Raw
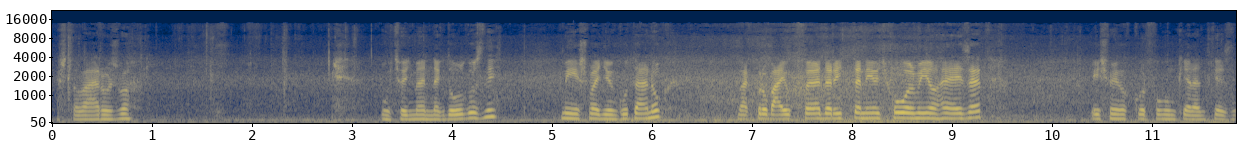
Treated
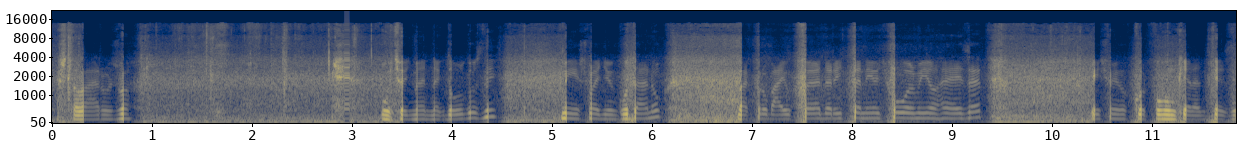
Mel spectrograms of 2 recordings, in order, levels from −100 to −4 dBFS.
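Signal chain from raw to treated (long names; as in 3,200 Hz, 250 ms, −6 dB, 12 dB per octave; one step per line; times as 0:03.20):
high-pass filter 44 Hz 6 dB per octave
parametric band 130 Hz −14.5 dB 0.21 octaves
gate with flip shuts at −19 dBFS, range −28 dB
buffer that repeats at 0:02.93, samples 256, times 8
level +4.5 dB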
